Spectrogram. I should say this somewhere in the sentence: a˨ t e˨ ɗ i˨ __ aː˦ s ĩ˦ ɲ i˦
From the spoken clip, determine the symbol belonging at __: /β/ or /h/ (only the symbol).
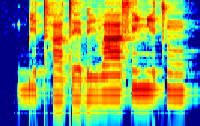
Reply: β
